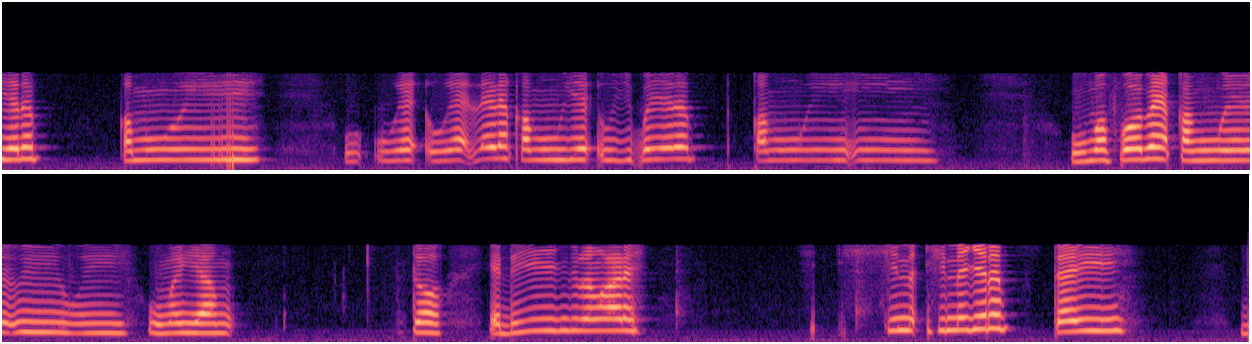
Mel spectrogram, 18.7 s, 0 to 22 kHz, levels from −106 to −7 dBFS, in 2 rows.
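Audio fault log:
1.58–1.74 s, packet loss with last packet repeated: across this 160 ms stretch about 80 ms of audio went missing in short gaps, the longest about 40 ms. Each gap was filled by replaying the preceding chunk, whose edges don't line up with the voice's pitch cycle, so the repeats form a brief robotic stutter with a buzz near 50 Hz, which fits 20 ms packets on this 4 kHz-limited G.711 telephone line.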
